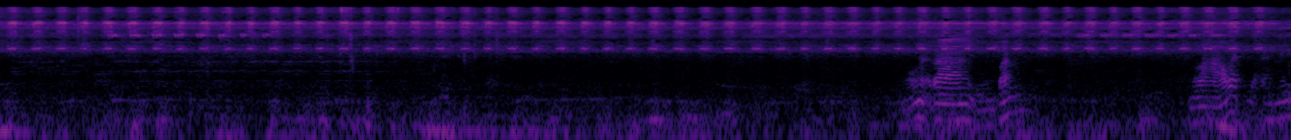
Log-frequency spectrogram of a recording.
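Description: Crickets chirping in a steady, even rhythm of about four high-pitched pulses a second. A brief faint voice is heard about nine seconds in.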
